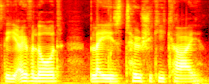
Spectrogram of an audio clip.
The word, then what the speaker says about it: Toshiki Kai: it's the overlord Blaze toshiki Kai or if you don't know how to say it toiki K if you want to say that probably not because that's completely wrong um yeah it's the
